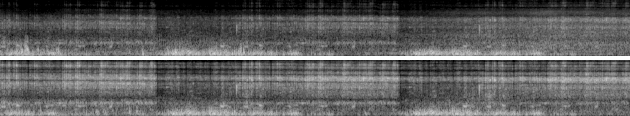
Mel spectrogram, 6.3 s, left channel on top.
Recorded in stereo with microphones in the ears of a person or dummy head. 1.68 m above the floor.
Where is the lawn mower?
75° right (ahead or behind); by 6.3 s 40° right (ahead or behind).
